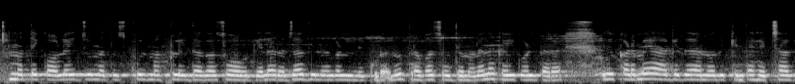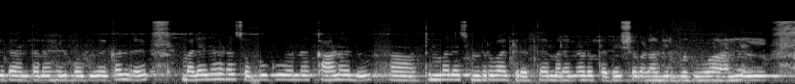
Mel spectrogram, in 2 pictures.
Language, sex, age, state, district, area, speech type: Kannada, female, 18-30, Karnataka, Kolar, rural, spontaneous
